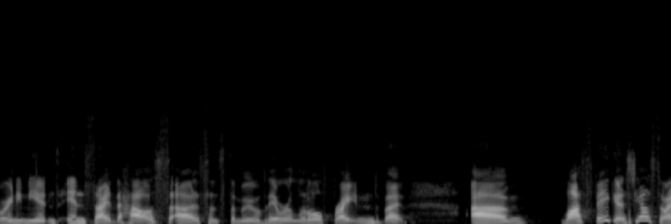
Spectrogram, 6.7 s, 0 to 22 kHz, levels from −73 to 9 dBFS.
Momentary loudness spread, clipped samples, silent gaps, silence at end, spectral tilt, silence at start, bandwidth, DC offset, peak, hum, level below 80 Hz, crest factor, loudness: 12 LU; under 0.1%; none; 0 s; -4 dB/octave; 0 s; 11 kHz; under 0.1%; -6 dBFS; none; -82 dBFS; 20 dB; -26 LUFS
